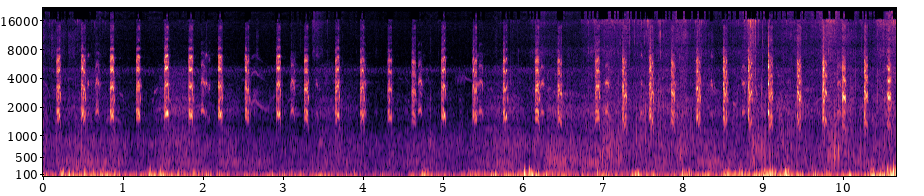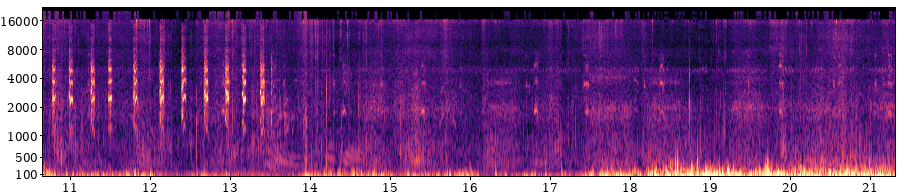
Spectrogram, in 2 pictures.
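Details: Prairie dogs protesting at nearby people with a fast run of sharp, squeaky chirps, several each second, for about thirteen seconds, after which wind and handling rumble take over.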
